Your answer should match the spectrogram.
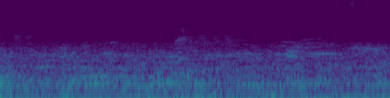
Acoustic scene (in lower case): park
